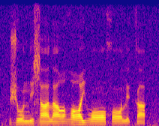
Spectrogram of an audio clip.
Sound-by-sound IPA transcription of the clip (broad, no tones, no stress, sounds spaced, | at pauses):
ʒ o n i ɮ aː l aː ðˤ iː β ɔː x ɔː l e k a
